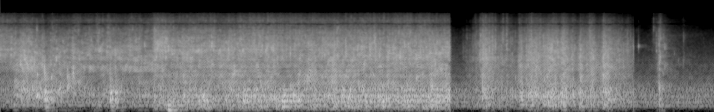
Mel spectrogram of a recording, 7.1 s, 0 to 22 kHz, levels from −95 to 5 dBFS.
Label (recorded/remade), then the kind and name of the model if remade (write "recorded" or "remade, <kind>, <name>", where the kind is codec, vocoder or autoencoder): remade, vocoder, Vocos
